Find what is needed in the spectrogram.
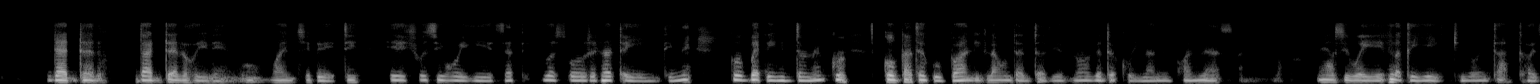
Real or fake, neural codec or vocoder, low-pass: fake; codec, 16 kHz, 0.5 kbps, FunCodec, trained on Chinese and English, 25 frames a second; 7.2 kHz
